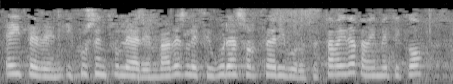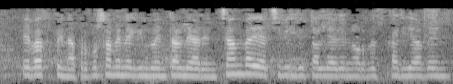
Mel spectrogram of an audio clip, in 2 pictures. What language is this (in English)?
Basque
